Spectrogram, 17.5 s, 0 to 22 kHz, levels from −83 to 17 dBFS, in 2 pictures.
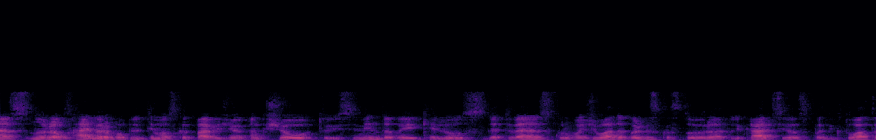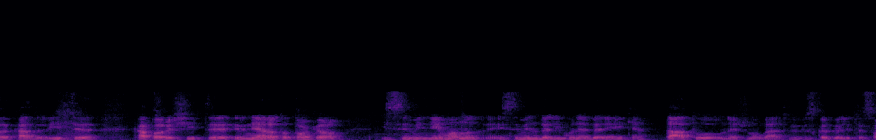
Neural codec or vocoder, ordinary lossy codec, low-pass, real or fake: none; AAC, 24 kbps; 14.4 kHz; real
